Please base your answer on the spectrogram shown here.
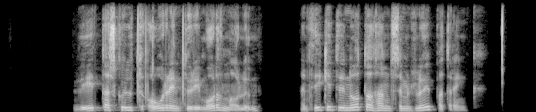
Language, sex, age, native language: Icelandic, male, 20-29, Icelandic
